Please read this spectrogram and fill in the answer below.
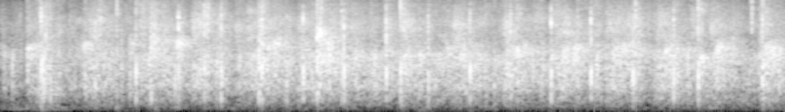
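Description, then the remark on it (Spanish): Steady applause from an audience at the Casa de Cultura in San Lorenzo del Escorial, a dense crackle of many hands clapping at a fairly loud, even level for the full four seconds, with no voices standing out. “Un aplauso, por favor, para Javier.”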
